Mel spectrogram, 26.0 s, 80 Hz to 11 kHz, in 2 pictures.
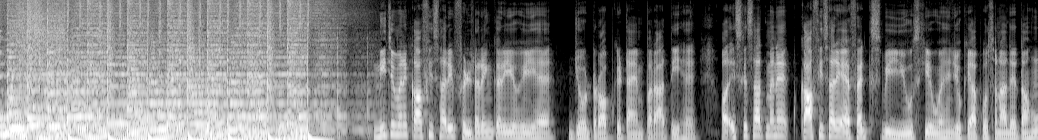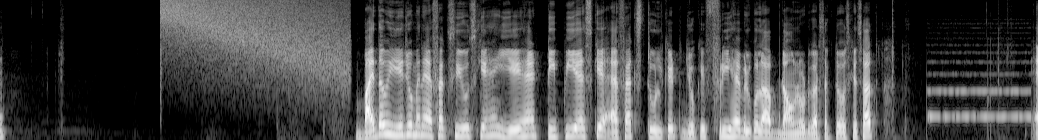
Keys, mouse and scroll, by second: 2.6 scroll down 1, 3.2 space, 3.4-3.9 scroll down 1, 7.8 click, 8.8 scroll up 1, 11.1 click, 13.1 right click, 13.3 space, 14.3 click, 16.6-17.1 scroll, 23.1 right click, 23.9 space.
